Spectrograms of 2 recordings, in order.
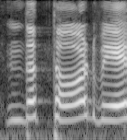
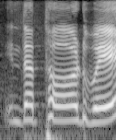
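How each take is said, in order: Both takes have the same delivery.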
